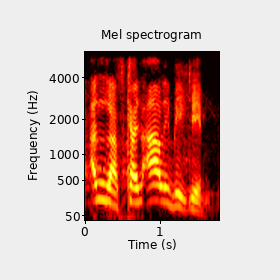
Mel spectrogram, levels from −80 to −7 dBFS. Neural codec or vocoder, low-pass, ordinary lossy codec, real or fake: codec, 16 kHz, 2 kbps, X-Codec, HuBERT features, trained on general audio; 5.4 kHz; none; fake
